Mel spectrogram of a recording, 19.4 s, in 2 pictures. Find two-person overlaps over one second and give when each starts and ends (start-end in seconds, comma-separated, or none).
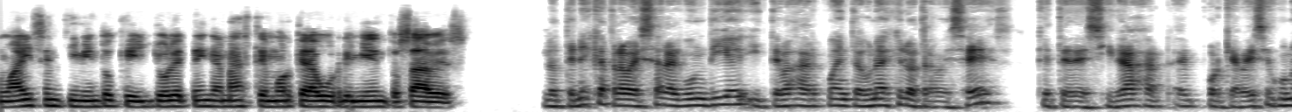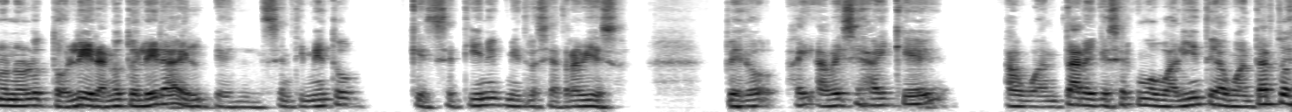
none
